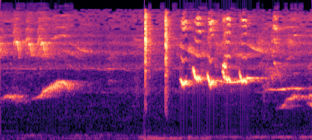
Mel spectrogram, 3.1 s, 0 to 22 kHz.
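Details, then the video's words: White-rumped shama in song, played as a lure to make other birds sing: a soft rising whistle, two loud clicks, then a quick series of bright looping notes and a final slurred phrase. "PANCINGAN BURUNG MURAI BATU GACOR 100% IKUT BUNYI"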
